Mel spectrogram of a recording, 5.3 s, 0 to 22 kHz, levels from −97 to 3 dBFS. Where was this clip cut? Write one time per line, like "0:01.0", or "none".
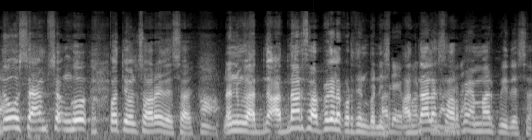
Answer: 0:01.0
0:03.9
